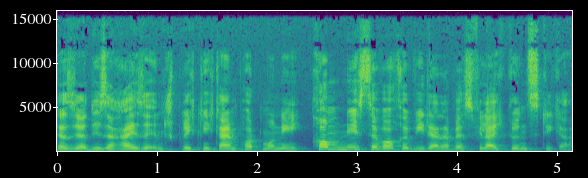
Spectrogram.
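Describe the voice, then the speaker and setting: Talking at a fairly quick pace with hardly any pauses, a woman has an unremarkable speaking voice, a medium pitch and ordinary pitch variation. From Hamburg, northern Germany (born in Iran). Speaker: travel agent. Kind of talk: interview conversation.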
